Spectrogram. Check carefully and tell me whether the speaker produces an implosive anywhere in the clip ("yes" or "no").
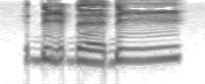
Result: yes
